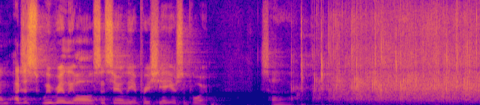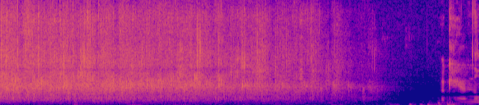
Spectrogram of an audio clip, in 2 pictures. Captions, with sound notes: And we really all sincerely appreciate your support. (clapping)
